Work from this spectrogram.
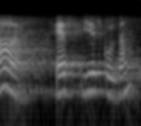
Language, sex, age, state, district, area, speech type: Tamil, female, 30-45, Tamil Nadu, Viluppuram, urban, conversation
